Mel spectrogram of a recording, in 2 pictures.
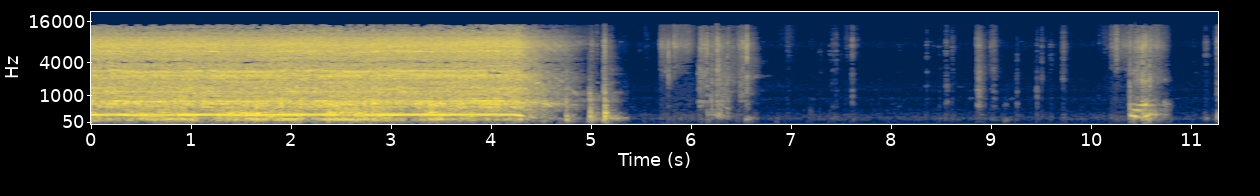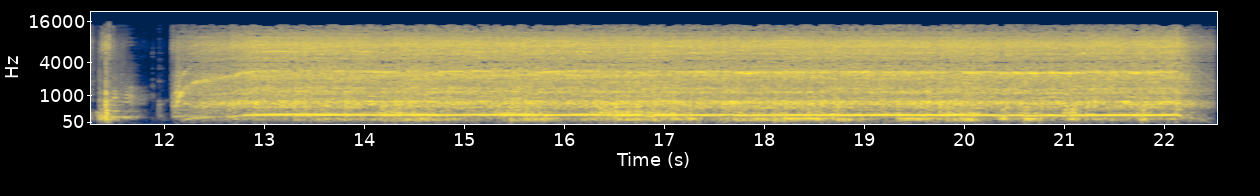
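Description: An electric mixer whirs loudly and steadily while beating date cake batter, stopping for several seconds with a few brief bursts, then running again at full, constant speed.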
